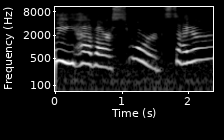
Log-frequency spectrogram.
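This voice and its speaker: A woman uses a put-on character voice. It is squeaky and extremely high-pitched. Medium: read story. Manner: formal, courtly.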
